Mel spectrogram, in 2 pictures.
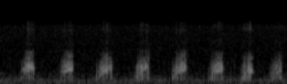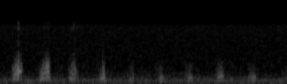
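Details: Rabbit breathing through its nose: soft, short puffing bursts repeated a little under twice per second, strong and regular at first, then fainter and more ragged toward the end, over a steady low electrical hum.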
